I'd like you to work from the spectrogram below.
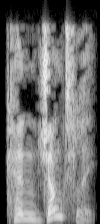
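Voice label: "conjunctly", British English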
